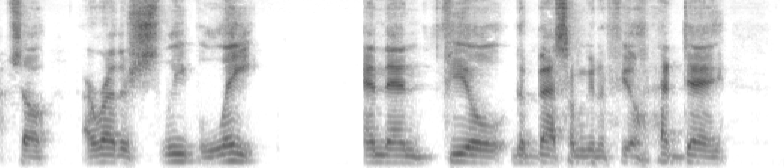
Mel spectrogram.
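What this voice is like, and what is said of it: Hoarse, raspy voice. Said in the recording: “My voice is a little hoarse, more raspy than usual.”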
